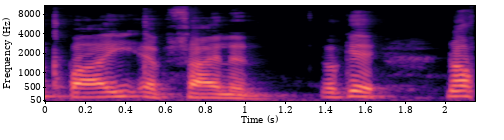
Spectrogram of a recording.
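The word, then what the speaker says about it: epsilon: Okay, so we pronounce it as epsylon. This is how we pronounce it. This is epsylon.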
